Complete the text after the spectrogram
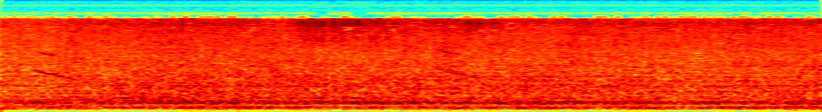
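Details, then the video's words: Bee buzzing heard as a constant deep hum with strong steady tones, even in loudness, over a broad hissing background. "bee buzzing sound - zumbido de abelha"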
